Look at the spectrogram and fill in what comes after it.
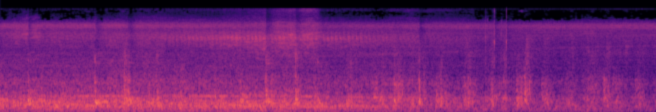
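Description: Train running along the track, its wheels clattering with many sharp clicks over the rails, fading over the last few seconds.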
